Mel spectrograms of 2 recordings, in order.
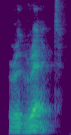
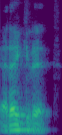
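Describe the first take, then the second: First: The stress is on the second syllable. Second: The stress is on the first syllable. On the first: The speaker calls it right. "No, regret" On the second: The speaker calls it wrong. "A lot of students say regret"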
